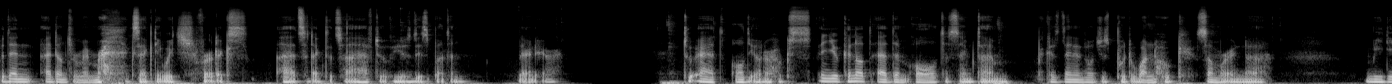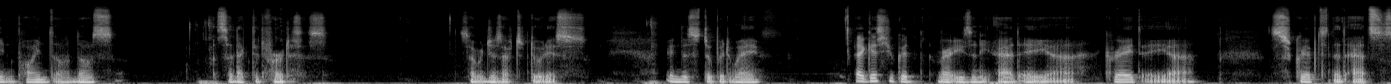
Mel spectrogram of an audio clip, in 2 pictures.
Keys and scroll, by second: 6.4 ctrl+h, 9.7 ctrl+h, 15.7 ctrl+h, 20.2 ctrl+h, 23.6 ctrl+h.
